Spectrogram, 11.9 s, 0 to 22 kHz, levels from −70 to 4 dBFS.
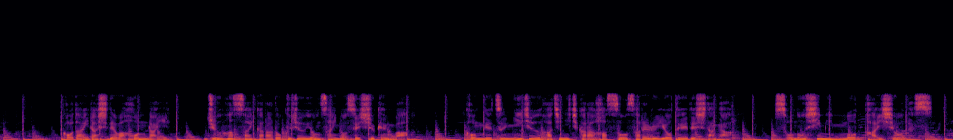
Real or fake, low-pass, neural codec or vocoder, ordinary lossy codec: real; 7.2 kHz; none; none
